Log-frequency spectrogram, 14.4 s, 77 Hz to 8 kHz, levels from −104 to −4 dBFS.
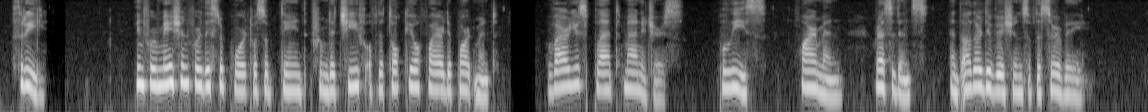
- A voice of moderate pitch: No, high, 195 Hz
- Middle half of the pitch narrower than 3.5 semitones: No, average, 4.1 semitones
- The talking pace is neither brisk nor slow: No, slow, 115 wpm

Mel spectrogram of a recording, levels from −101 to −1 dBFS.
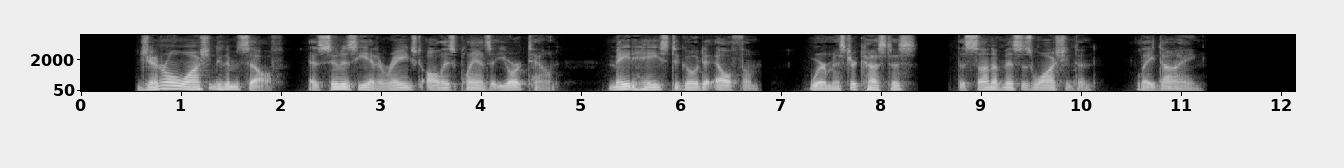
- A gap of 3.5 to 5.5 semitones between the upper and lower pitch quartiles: No, average, 3.0 semitones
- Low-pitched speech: Yes, low, 100 Hz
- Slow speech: No, average, 150 wpm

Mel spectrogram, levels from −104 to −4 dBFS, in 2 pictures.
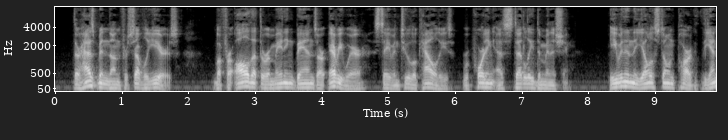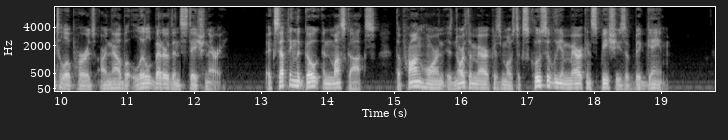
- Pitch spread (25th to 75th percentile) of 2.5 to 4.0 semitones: No, average, 4.4 semitones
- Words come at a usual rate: Yes, average, 175 wpm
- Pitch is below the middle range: Yes, very low, 85 Hz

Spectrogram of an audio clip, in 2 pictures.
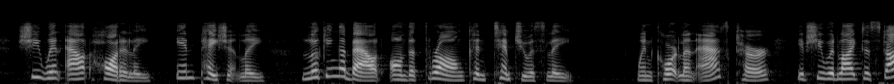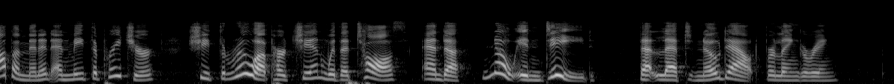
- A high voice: Yes, high, 225 Hz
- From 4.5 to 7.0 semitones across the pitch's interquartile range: Yes, wide, 5.6 semitones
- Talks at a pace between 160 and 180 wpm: No, average, 150 wpm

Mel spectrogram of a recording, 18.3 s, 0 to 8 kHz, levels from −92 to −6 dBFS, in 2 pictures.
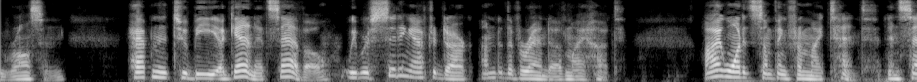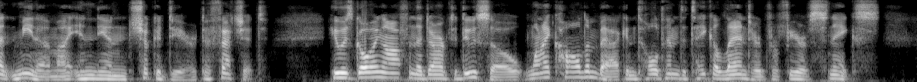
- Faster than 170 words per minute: Yes, average, 195 wpm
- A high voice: No, medium, 140 Hz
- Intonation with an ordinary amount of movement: No, wide, 6.5 semitones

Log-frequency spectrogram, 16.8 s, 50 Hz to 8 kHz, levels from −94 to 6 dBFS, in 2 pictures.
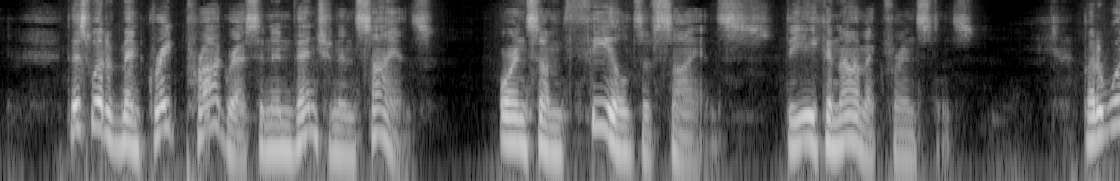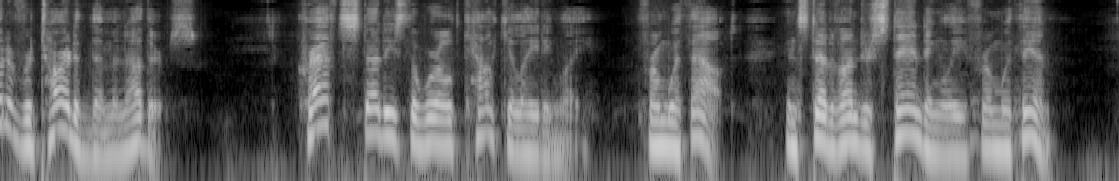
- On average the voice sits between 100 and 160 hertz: Yes, medium, 140 Hz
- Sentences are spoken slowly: No, average, 145 wpm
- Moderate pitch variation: No, wide, 5.8 semitones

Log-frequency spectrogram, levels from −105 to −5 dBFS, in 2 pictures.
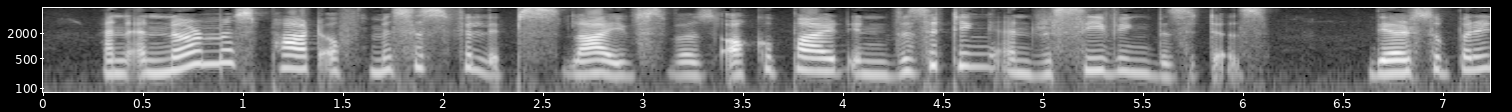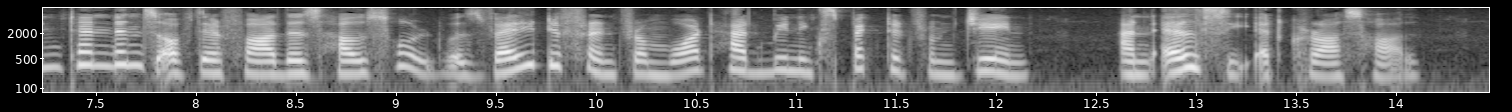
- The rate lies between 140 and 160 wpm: Yes, average, 150 wpm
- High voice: Yes, high, 235 Hz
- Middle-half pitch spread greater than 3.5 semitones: Yes, average, 4.5 semitones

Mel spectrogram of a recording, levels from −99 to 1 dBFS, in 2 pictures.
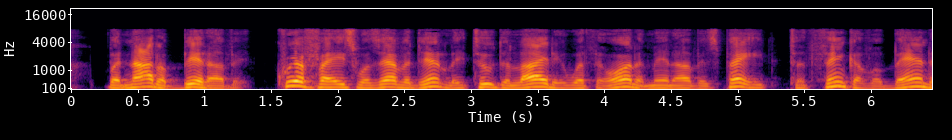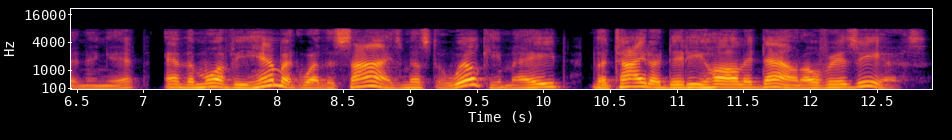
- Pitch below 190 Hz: Yes, medium, 140 Hz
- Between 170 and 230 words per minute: Yes, average, 200 wpm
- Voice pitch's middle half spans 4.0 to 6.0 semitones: Yes, average, 4.7 semitones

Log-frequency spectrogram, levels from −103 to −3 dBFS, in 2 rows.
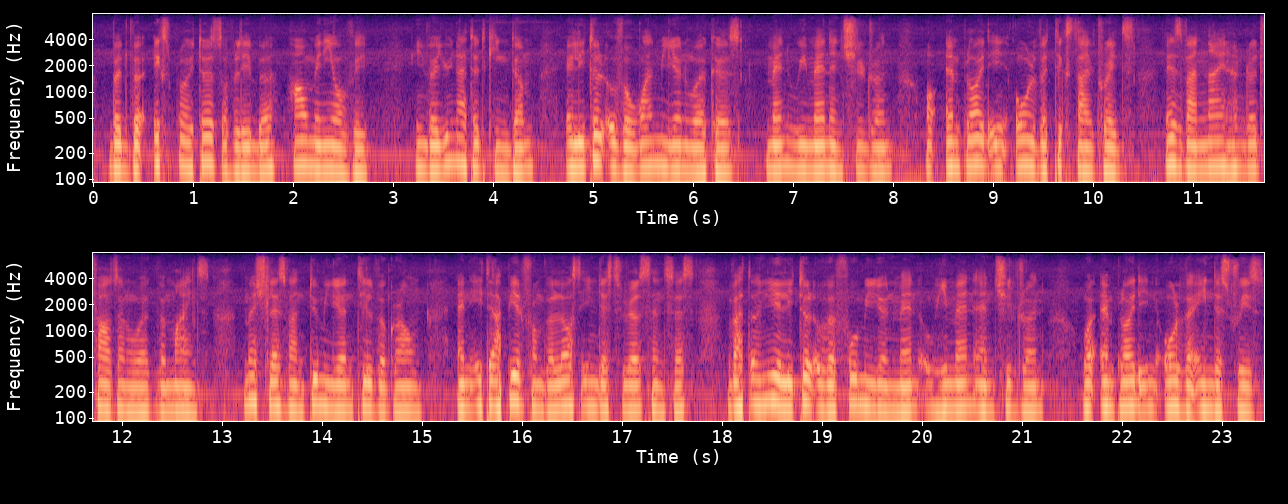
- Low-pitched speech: Yes, low, 125 Hz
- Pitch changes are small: Yes, narrow, 1.8 semitones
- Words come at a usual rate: Yes, average, 180 wpm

